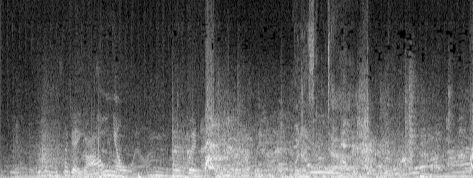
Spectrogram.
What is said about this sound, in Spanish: Se escucha algunos perros, algunos vecinos corriendo.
